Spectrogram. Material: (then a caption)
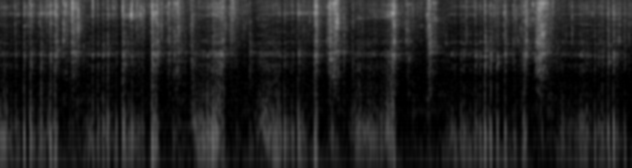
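Soap. A solid yellow oval bar of soap, held in the hand, is shaved with a metal utility-knife blade. The sound is a dense run of quick, close scraping strokes with a dull, bass-heavy body and faint bright edges, coming in short bursts with brief quieter gaps between them.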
